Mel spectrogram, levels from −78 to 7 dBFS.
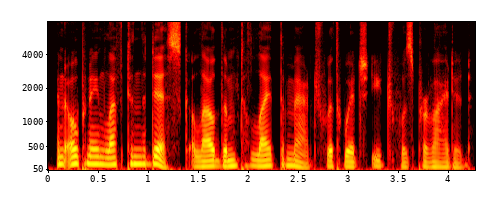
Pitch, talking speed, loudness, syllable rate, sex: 115 Hz, 240 wpm, -20 LUFS, 5.7 syllables/s, male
